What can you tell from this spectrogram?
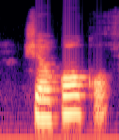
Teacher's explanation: qaf sukun posisinya berada di tengah-tengah kata atau di tengah-tengah kalimat. Kita baca dengan suara yang memantul. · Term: qalqalah sughra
